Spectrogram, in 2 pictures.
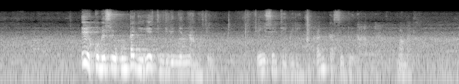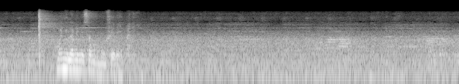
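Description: A woman sobs and sniffles.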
